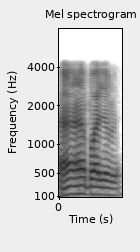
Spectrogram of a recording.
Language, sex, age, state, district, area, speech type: Bengali, male, 18-30, West Bengal, Uttar Dinajpur, urban, conversation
